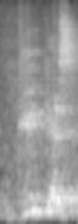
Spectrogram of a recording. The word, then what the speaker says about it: Gyges: But Plato already brings that famous example of Gyges, as I would like to pronounce him in Old Greek.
